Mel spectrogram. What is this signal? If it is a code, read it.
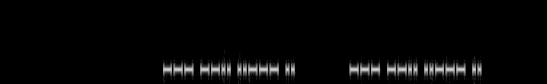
Morse code, heard as a keyed tone, about 42 wpm, 700 Hz. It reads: OZ2I OZ2I
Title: DXCC-100 Call Signs - 4 Characters - Repeated 2x - 45wpm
